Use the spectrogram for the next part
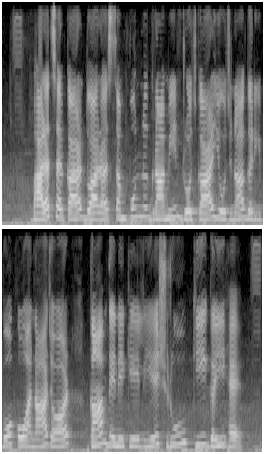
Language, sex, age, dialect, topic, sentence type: Hindi, female, 25-30, Hindustani Malvi Khadi Boli, banking, statement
